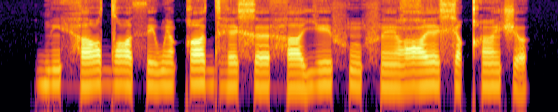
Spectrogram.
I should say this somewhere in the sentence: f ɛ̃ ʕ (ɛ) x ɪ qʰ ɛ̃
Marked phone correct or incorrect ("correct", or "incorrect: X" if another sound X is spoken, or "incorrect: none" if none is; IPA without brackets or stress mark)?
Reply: correct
